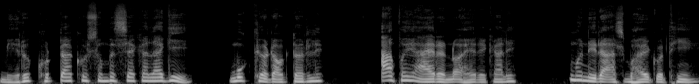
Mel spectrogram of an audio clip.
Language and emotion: Nepali, sad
